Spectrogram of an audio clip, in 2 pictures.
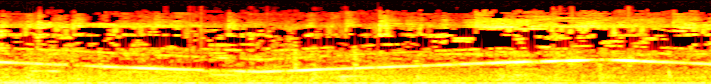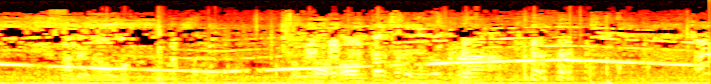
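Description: Police siren wailing, its pitch rising and falling slowly, about once every five seconds, heard inside a moving vehicle's cabin over a steady low rumble.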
